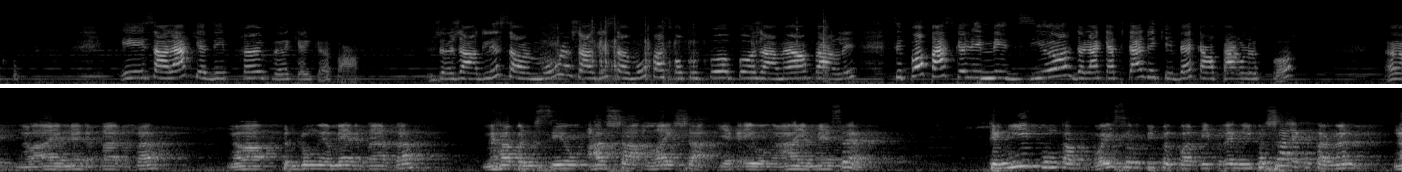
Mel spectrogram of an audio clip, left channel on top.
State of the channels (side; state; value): both; different; correlation -0.01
